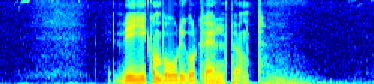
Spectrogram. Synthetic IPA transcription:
ʋiːjɪkɔmbuːɖiːɡoːɾkʰʋɛlpʰɵ̰ŋt̪

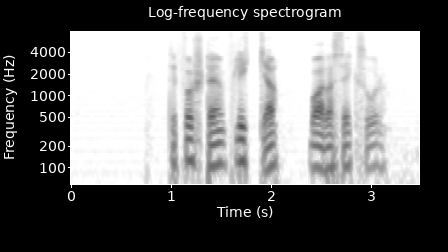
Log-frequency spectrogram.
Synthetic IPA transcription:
d̪̥ɛfœʂʈaɛɾɛnflɪkːa | bɑːɾasɛksoːɾ

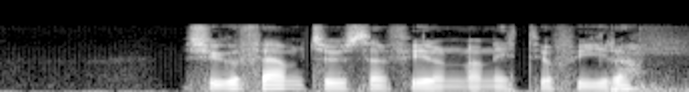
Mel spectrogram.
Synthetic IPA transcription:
ɕʉ̟ːɡʊfɛmːt̪ʰʉ̟ːsənfyːɾahɵnd̪ɾanɪt̪ʰːɪʊfyːɾa

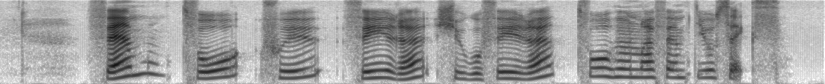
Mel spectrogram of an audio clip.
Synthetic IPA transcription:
fɛmt̪ʰv̥oːɧʉ̟ː | fyːɾaɕʉ̟ːɡʊfyːɾat̪ʰv̥oːɦɵnd̪ɾafɛmt̪ɪʊsɛ̰ks

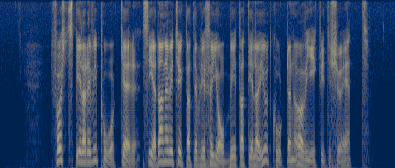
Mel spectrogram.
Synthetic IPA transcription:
fœʂʈspeːlad̪əvɪpʰoːkə̰ɾseːd̪anːæɾvɪt̪ʰʏk̚t̪əat̪̚d̪ɛblɛvfœɾjɔbːɪt̪at̪̚d̪eːlaʉ̟ːt̪kʰʊʈːənøːvəɾjɪ̰kːvɪt̪ʰɪlɕʉɡə̰ɛt̪ː

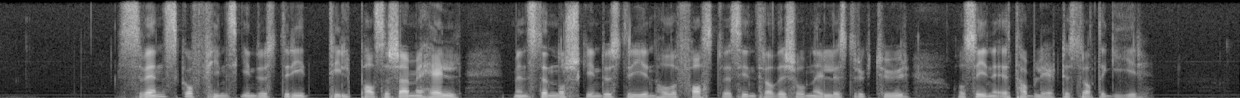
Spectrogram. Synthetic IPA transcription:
sʋɛnskoːfɪnskɪnd̪ʉst̪ɾiːt̪ʰɪlpʰɑsəʂæɪmeːɦɛl | mɛnsd̪ɛnːɔʂkəɪnd̪ʉst̪ɾiːənɦɔlːəɾfɑst̪ʋḛːsɪnt̪ʰɾɑd̪ɪʂʊnɛlːəst̪ɾʉkt̪ʰʉːɾ | oːsiːnəʔɛ̰t̪ʰɑbleːʈəst̪ɾɑt̪əɡiːəɾ

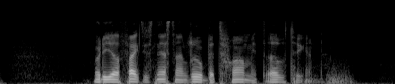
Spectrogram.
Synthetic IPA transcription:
ɔd̪ɛjœːɾfak̚t̪ɪst̪nɛst̪anɾuːbət̪ɧamɪt̪ʰøːvəʈʰy̰ːɡa̰nd̪ə

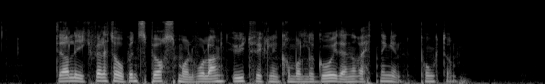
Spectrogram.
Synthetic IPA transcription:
d̪̥eːæʁliːkəʋɛlɛt̪oːpənt̪spœʁsmoːlʋʊʁlɑŋt̪ʰʉːt̪ʰʋɪklɪŋkʰɔmːət̪ʰɪloːɡoːiːd̪ɛnːəʁɛt̪nɪŋənpʰʊŋkt̪ʰʊ̰m

